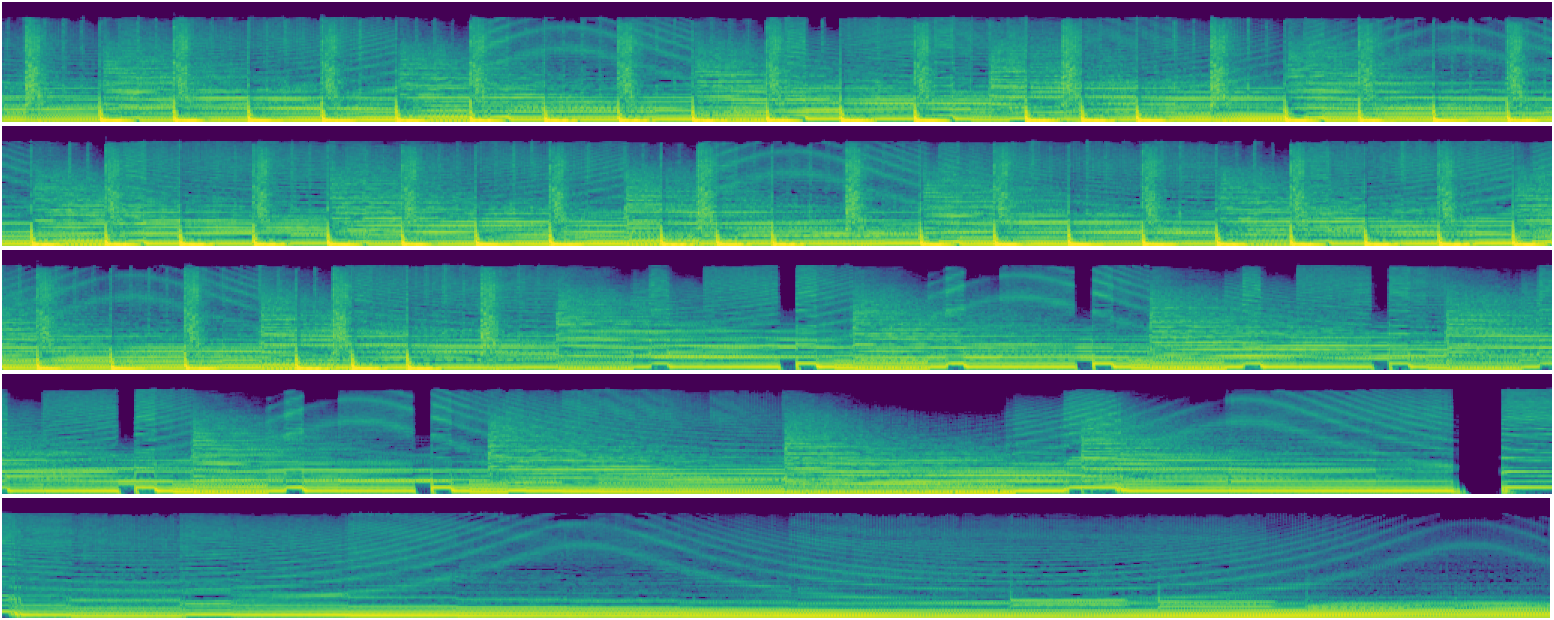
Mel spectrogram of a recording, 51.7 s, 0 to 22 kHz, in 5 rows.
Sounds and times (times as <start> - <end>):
Music: 0.0 - 51.6.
